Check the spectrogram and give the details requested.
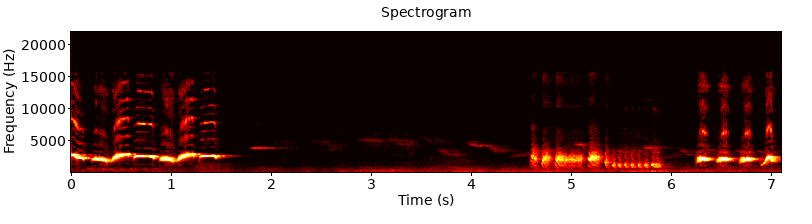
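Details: Chinese hwamei, an old wild-caught bird with a forest-style voice, singing to train and stimulate other caged birds: loud whistled phrases and rapid repeated notes in bursts, separated by a quiet gap.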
